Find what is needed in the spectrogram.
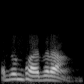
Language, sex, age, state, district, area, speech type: Manipuri, female, 45-60, Manipur, Kangpokpi, urban, conversation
